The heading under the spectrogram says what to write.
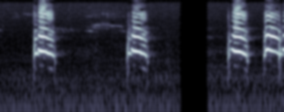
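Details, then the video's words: A gull gives four harsh, nasal squawks, each about a third of a second, spaced irregularly over four seconds against a quiet background. "SEAGULL SOUND"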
